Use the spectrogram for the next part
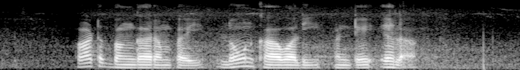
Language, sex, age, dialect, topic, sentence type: Telugu, male, 18-24, Utterandhra, banking, question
